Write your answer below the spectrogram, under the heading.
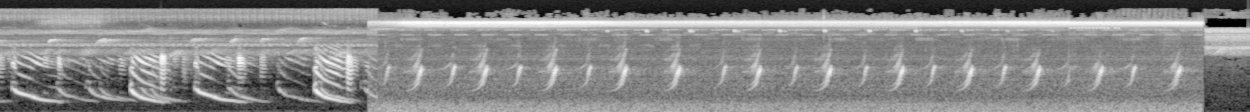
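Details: Túngara frogs calling: rapid overlapping descending whines from several callers, then a steady run of short rising notes about twice a second over a loud hissing background.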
